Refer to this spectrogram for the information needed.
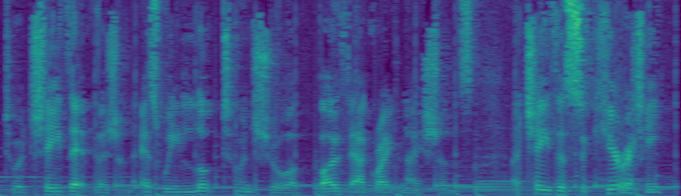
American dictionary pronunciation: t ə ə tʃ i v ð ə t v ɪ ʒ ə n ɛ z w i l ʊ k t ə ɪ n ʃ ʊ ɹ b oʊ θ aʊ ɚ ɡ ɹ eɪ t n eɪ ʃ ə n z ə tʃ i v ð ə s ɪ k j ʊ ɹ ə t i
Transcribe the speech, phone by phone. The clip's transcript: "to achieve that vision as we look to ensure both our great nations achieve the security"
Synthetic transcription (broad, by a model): t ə ə tʃ i v ð ə t v ɪ ʒ ə n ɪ z w i l ʊ k t ə ɪ n ʃ ʊ ɹ b oʊ θ aʊ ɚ ɡ ɹ eɪ t n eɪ ʃ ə n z ə tʃ i v ð ə s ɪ k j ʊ ɹ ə t i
